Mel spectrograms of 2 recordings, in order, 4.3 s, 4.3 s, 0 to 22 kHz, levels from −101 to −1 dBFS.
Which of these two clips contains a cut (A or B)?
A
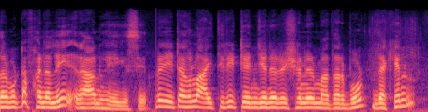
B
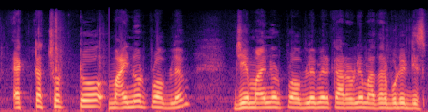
A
